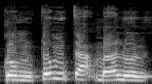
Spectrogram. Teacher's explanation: saya membacanya tidak mendengung. Ya. Saya bacanya jelas, maka masuk huruf izhar syafawi.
